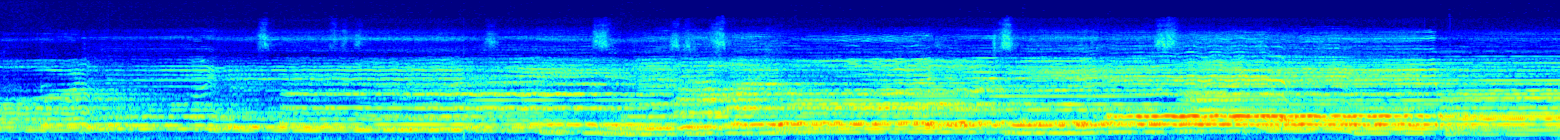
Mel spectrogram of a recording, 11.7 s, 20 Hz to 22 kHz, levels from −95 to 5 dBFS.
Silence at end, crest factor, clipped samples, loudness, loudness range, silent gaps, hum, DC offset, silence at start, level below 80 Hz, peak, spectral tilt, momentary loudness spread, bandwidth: 0 s; 16 dB; under 0.1%; -25 LUFS; 11 LU; none; none; under 0.1%; 0 s; -66 dBFS; -8 dBFS; -3.5 dB/octave; 14 LU; 9.8 kHz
